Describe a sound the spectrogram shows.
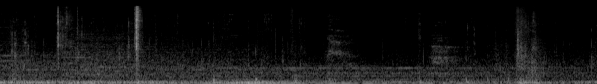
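Footsteps crunch on the ground outdoors.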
